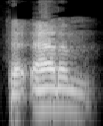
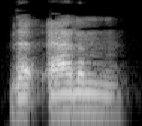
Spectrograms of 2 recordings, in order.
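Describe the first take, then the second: First: "Adam" punched louder, falling; stress on Adam. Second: Said in the usual way. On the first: Real, not acted. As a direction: hit "Adam" firmly. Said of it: "really important to point out". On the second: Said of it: "that Adam is right there".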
